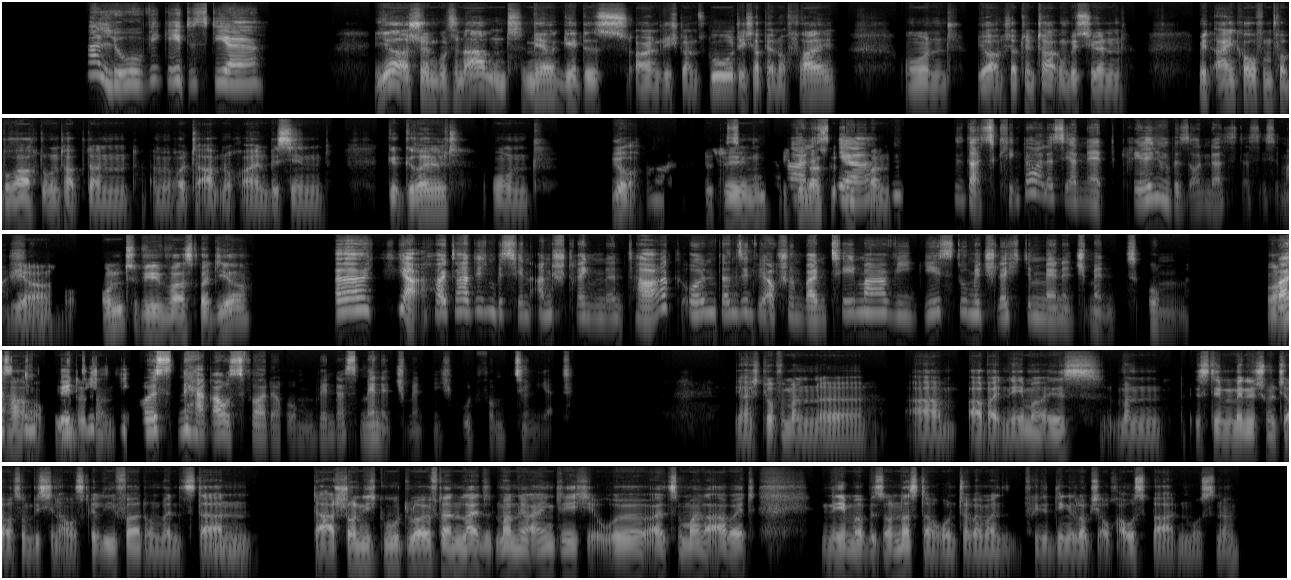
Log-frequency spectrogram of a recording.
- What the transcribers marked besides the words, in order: unintelligible speech
- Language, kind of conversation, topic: German, unstructured, Wie gehst du mit schlechtem Management um?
